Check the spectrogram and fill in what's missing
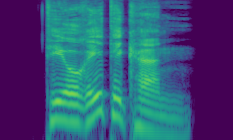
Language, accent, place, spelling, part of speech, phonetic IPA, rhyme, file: German, Germany, Berlin, Theoretikern, noun, [teoˈʁeːtɪkɐn], -eːtɪkɐn, De-Theoretikern.ogg
- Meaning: dative plural of Theoretiker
